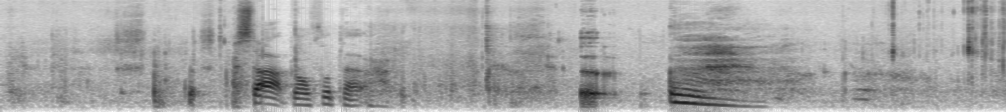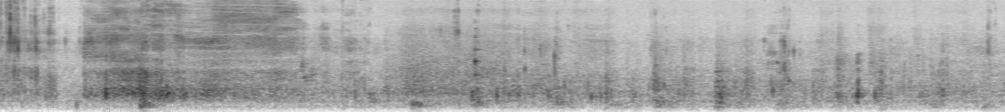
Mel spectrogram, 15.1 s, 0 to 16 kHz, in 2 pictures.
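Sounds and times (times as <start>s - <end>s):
chewing with wet crunching: 6.1s - 15.0s.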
